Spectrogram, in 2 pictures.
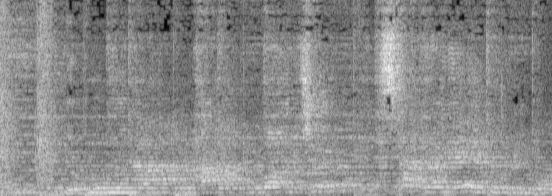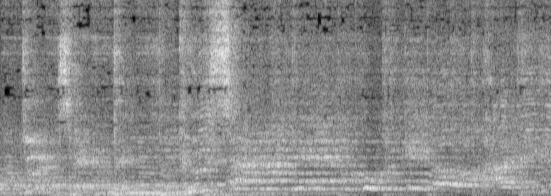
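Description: A singer singing a Korean song into a microphone over a loud backing track, amplified through a PA system.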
